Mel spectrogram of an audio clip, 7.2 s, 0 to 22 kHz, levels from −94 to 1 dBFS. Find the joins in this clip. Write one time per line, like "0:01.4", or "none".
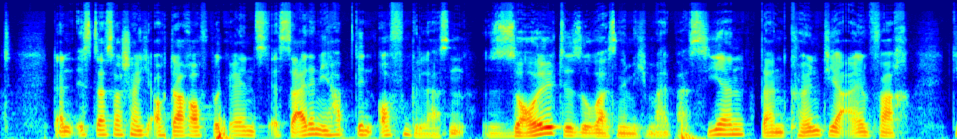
0:03.5
0:05.6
